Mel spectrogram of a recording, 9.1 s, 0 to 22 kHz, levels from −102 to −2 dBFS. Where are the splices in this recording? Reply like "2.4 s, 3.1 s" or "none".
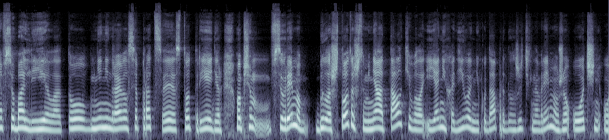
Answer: none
